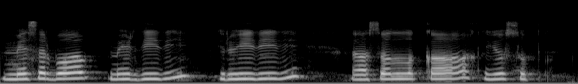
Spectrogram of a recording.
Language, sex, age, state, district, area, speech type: Kashmiri, female, 18-30, Jammu and Kashmir, Bandipora, rural, spontaneous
